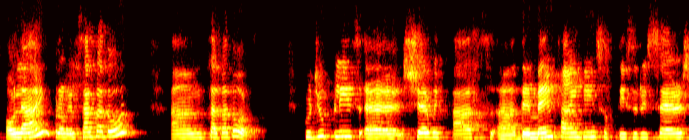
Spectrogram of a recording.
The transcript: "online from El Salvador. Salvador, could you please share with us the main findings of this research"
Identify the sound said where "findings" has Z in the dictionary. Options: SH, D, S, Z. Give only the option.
S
